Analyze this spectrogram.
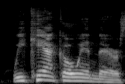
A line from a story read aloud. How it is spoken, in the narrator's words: said Jack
